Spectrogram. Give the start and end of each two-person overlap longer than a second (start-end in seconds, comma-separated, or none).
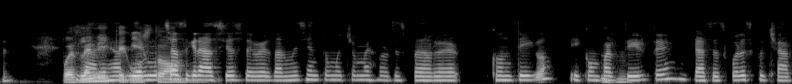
0.7-2.1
